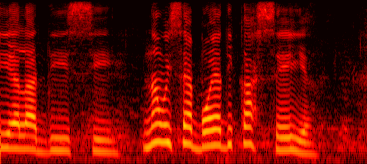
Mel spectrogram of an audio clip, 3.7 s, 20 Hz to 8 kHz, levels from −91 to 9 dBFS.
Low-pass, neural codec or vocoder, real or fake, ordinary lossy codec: none; none; real; none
